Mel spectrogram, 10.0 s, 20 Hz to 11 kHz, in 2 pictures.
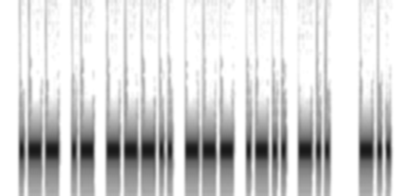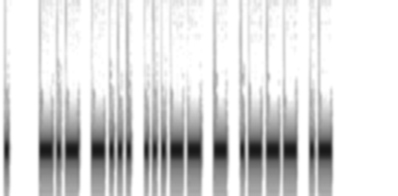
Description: Morse code, heard as a keyed tone, about 22 wpm, 700 Hz. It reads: WA8OLD DE KB3TJA
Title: USA Callsign DE Callsign - 6 Characters - 22wpm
